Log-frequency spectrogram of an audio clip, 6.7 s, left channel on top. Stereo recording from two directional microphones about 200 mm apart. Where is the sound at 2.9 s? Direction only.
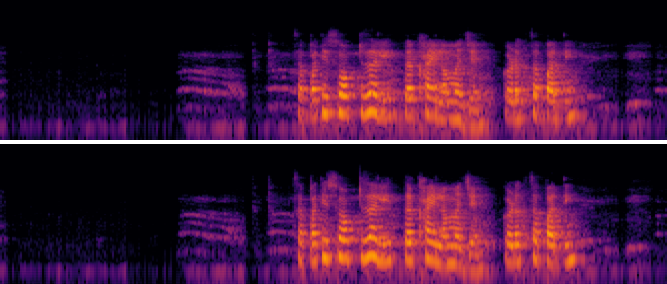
30° right (ahead or behind).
